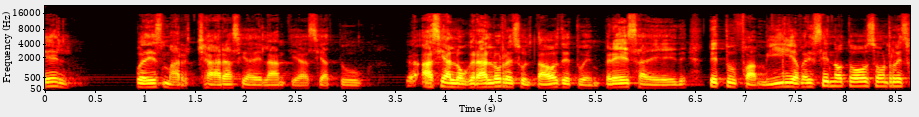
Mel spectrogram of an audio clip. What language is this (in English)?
Spanish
